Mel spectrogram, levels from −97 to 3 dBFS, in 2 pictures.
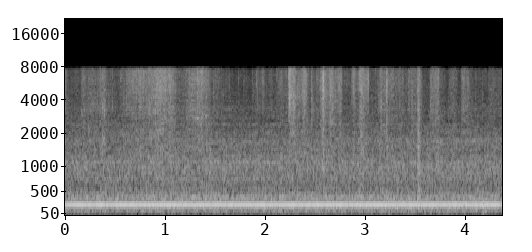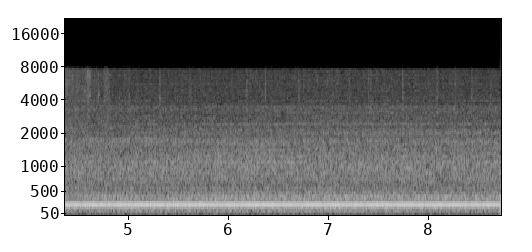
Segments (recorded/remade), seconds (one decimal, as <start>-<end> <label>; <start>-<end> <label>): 0.0-8.7 recorded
